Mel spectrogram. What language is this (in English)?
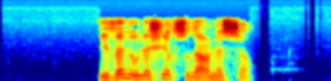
Kabyle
